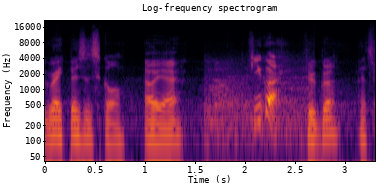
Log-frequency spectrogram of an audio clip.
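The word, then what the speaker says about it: Fuqua: went to a great business school oh yeah fuga fuga that's right we're both Blue Devils and pronounce it right by the way my my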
